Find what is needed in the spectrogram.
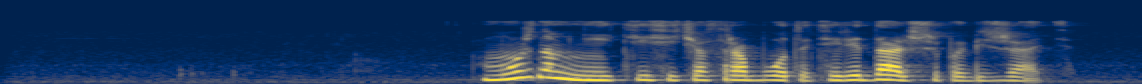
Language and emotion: Russian, angry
